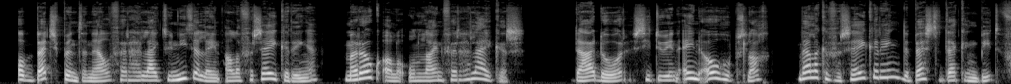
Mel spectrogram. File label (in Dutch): Zeeuws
